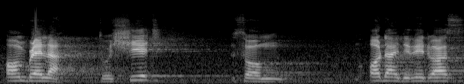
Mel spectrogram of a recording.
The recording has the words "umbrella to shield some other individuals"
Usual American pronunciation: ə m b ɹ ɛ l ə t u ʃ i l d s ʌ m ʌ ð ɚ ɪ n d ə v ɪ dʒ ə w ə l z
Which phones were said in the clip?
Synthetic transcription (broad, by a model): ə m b ɹ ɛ l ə t u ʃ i d s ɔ m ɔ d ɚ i n d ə v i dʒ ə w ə l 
